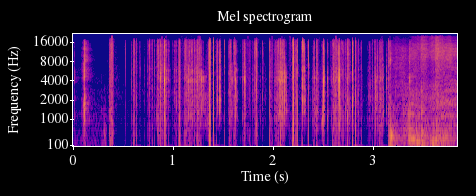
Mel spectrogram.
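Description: Tape ripped off the roll and pressed onto cardboard egg-head pieces, a run of quick sharp tearing and crackling bursts in an irregular rhythm, close and alone.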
